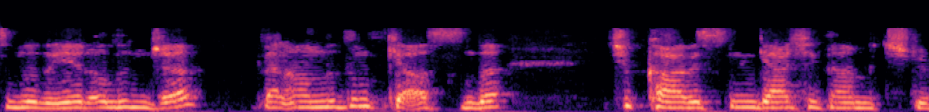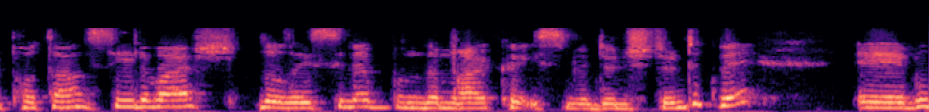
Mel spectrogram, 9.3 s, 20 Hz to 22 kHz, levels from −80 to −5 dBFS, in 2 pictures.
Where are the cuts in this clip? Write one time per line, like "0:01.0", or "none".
0:05.9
